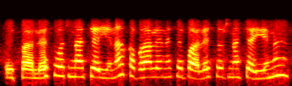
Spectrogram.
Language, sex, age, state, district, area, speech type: Hindi, female, 30-45, Uttar Pradesh, Mau, rural, conversation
